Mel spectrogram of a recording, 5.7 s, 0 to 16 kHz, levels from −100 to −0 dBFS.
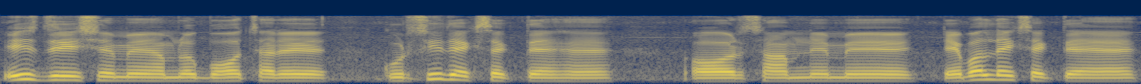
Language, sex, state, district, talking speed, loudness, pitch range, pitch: Hindi, male, Jharkhand, Garhwa, 190 wpm, -14 LUFS, 140-155 Hz, 145 Hz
